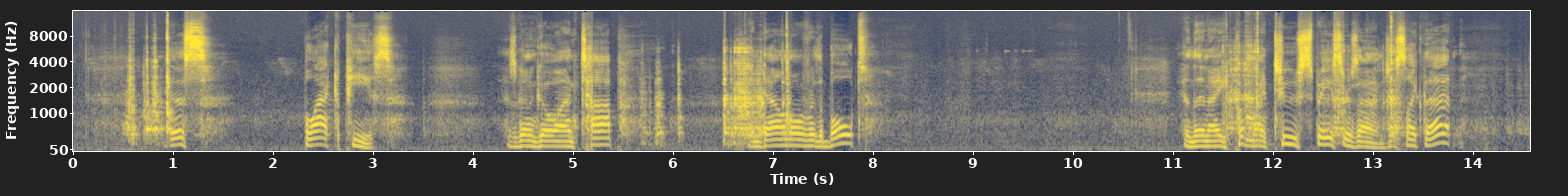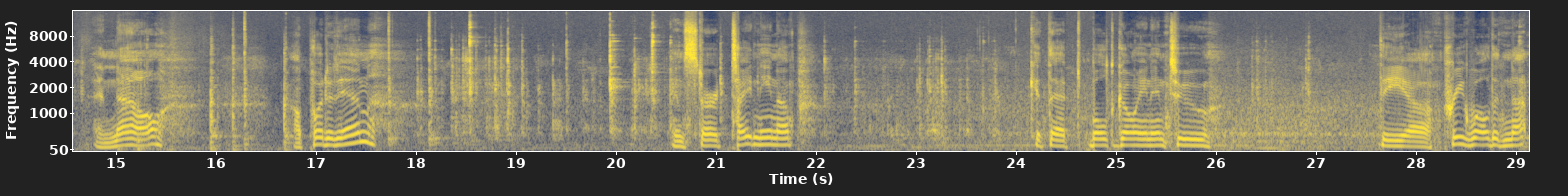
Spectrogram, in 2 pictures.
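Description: Metal parts clink and tap together.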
